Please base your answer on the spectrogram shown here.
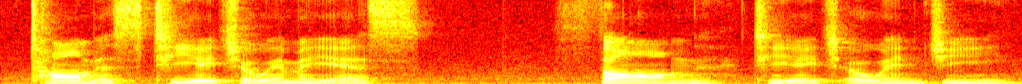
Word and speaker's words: Thomas: which is interesting because a th sounds like a t sound it's not thomas no or thomas or thomas it's thomas so that's very different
